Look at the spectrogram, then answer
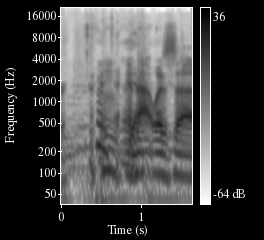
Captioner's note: guys laugh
